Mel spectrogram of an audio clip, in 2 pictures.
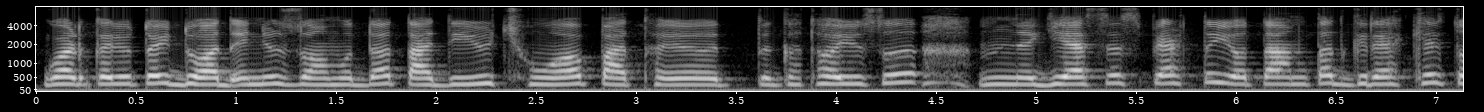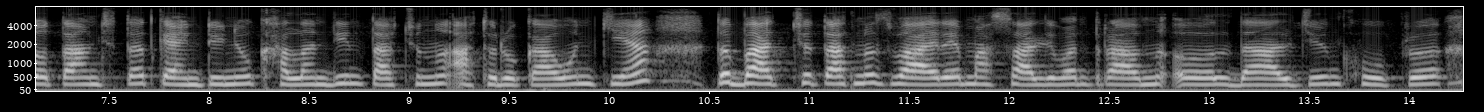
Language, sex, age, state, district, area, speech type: Kashmiri, female, 30-45, Jammu and Kashmir, Kulgam, rural, spontaneous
